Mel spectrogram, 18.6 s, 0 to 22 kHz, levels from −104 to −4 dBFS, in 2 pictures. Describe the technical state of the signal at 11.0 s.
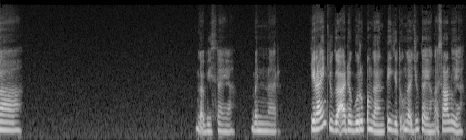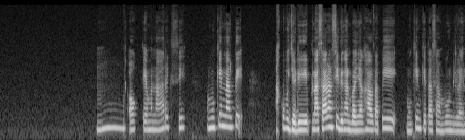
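Around 11.0 s the signal is intact, with no dropouts, clicks, distortion or other faults audible at that point in the speech.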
